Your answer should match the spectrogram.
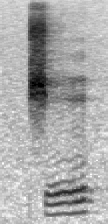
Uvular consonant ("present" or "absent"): absent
